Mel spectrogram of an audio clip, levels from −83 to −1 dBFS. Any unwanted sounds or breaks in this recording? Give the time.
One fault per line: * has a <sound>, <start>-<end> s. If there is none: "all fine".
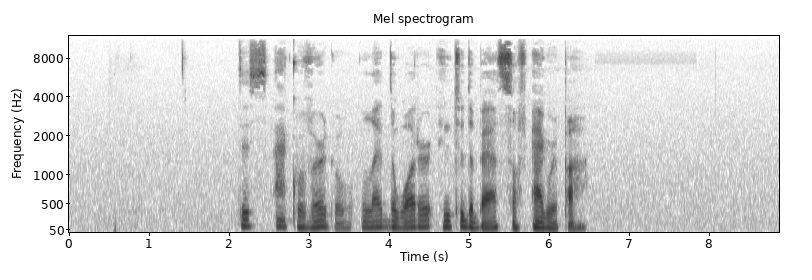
all fine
